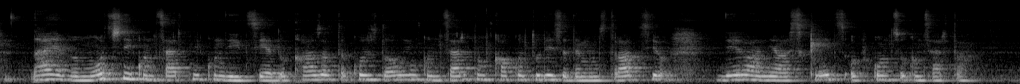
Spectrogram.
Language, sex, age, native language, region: Slovenian, female, 18-29, Slovenian, Drava region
